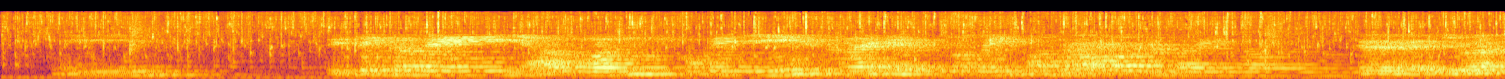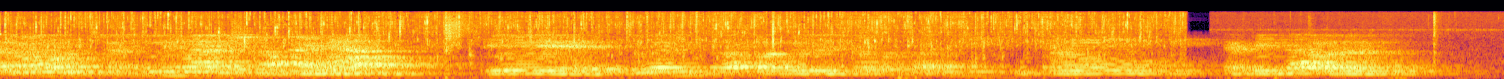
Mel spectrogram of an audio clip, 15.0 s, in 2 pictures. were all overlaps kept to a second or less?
No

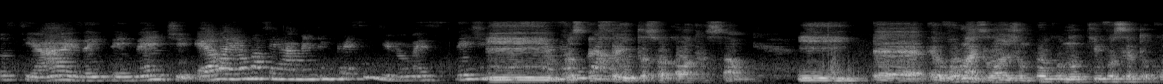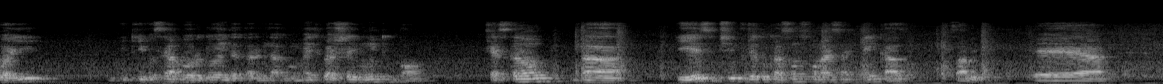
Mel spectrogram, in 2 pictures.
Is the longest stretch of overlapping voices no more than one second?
No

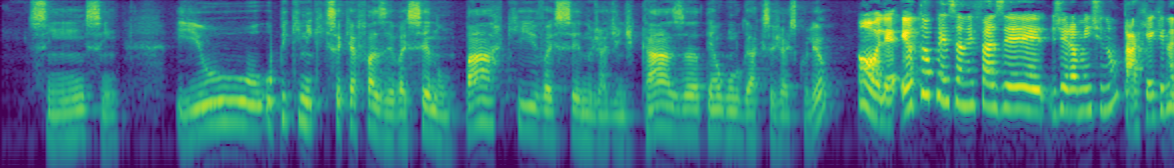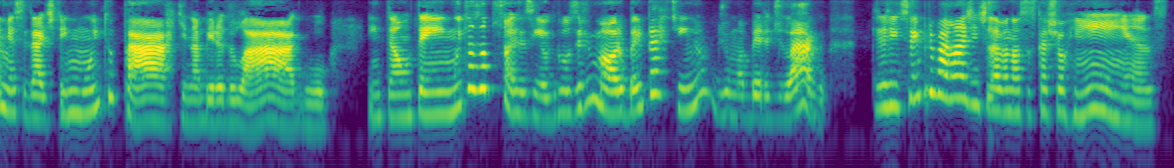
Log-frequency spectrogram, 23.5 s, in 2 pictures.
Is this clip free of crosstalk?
Yes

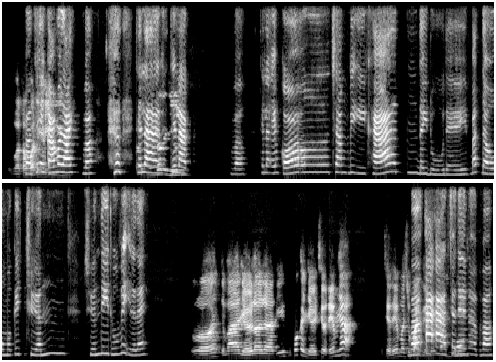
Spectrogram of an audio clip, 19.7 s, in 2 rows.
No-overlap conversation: No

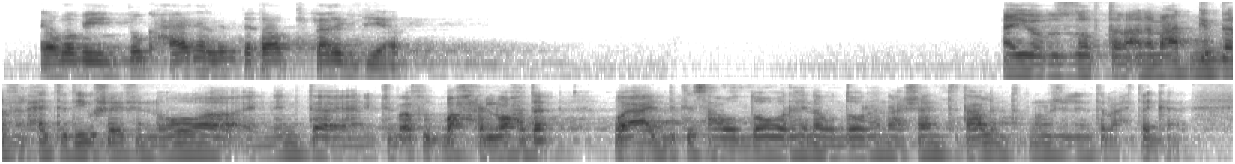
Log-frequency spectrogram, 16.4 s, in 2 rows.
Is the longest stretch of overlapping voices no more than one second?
Yes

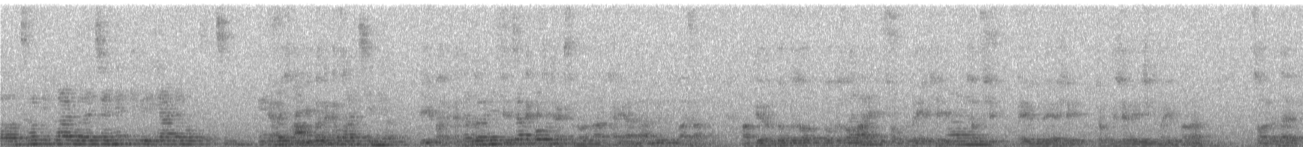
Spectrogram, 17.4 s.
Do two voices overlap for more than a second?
Yes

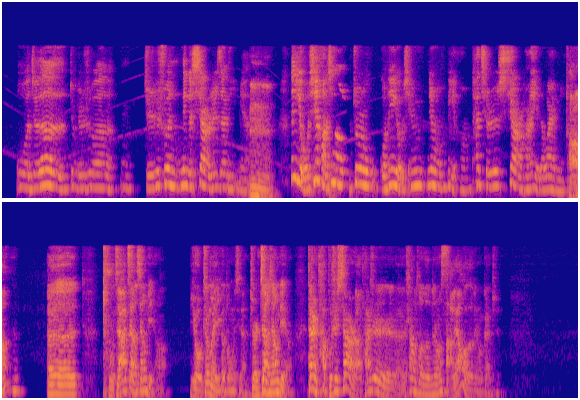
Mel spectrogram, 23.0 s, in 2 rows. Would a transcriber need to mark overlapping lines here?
No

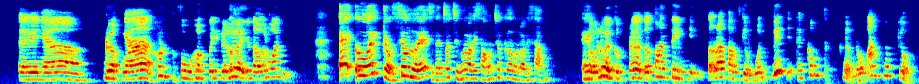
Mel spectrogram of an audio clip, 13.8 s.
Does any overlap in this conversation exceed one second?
No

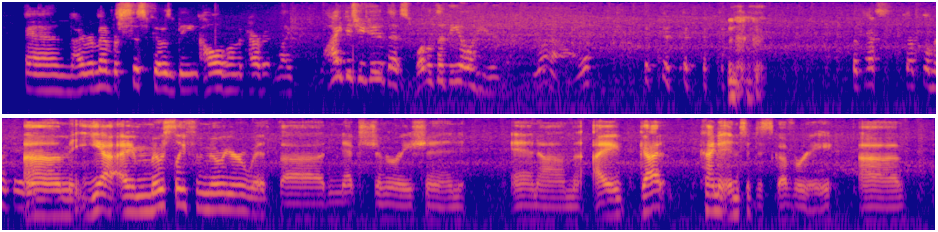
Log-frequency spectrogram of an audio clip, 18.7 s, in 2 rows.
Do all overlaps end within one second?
Yes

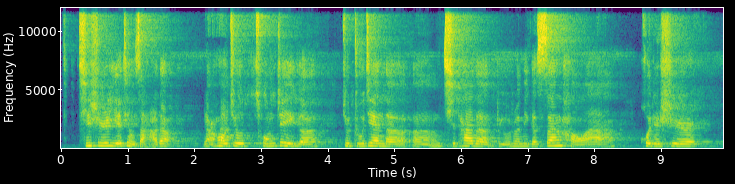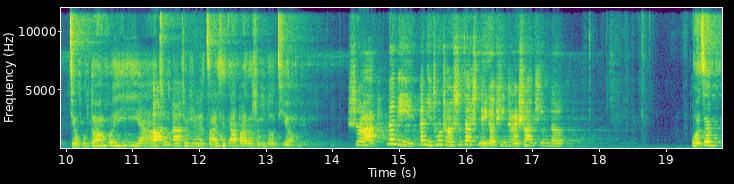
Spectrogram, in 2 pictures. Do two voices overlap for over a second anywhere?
No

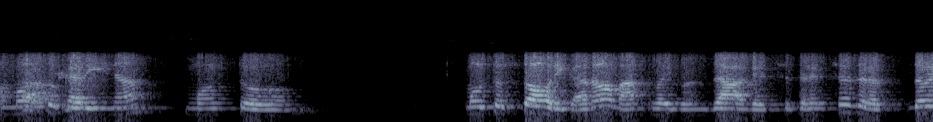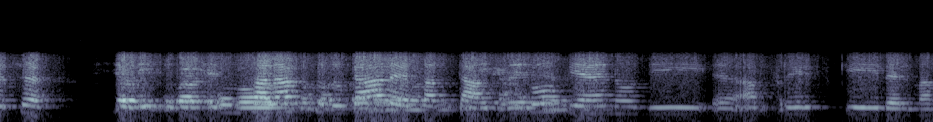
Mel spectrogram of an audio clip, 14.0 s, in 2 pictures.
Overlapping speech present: Yes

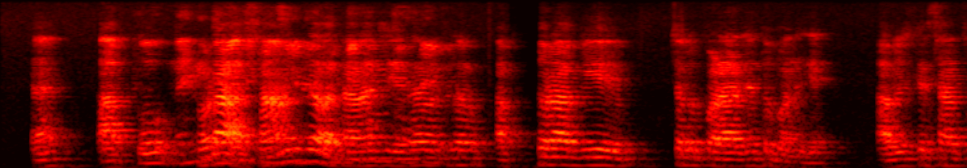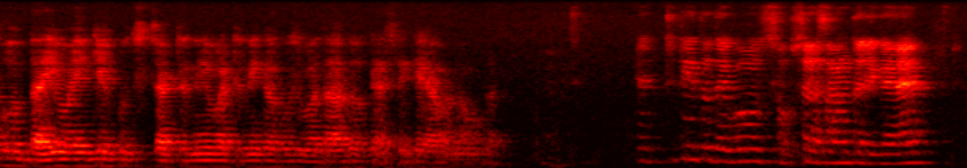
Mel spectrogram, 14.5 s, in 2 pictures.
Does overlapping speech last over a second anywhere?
Yes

